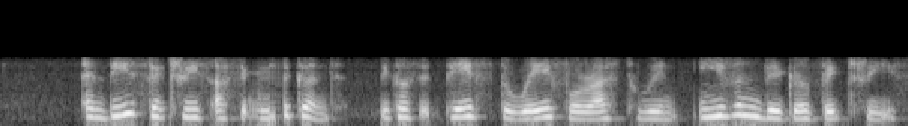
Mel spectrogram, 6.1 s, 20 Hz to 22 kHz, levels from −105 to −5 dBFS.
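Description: From start to finish the speech has a buzzy, gravelly roughness, with a dull band that stops near 3.6 kHz and carries little below 200 Hz. This is the GSM full-rate codec at work, and the damage is plainly audible. The codec rebuilds the voice from a vocal-tract model fed by sparse, regularly spaced pulses, which fits its 13 kbps rate. That coarse excitation gives the grit, and the band edge takes away the brightness.

Between 1.7 and 1.91 s the sound turns into a rough, metallic ringing that stutters across a span of about 200 ms. These are lost GSM frames. About 140 ms of that stretch is missing, in broken pieces, and the longest single gap is roughly 70 ms, which fits several lost 20 ms frames. Each gap was filled by repeating the last good frame. Because the gaps are short, the held sound rings and then gives way to the speech that returns, never fading to full silence.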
